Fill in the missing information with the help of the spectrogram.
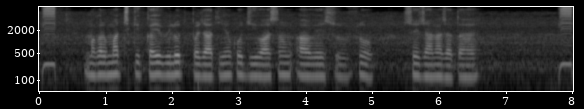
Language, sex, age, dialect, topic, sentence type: Hindi, male, 18-24, Kanauji Braj Bhasha, agriculture, statement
